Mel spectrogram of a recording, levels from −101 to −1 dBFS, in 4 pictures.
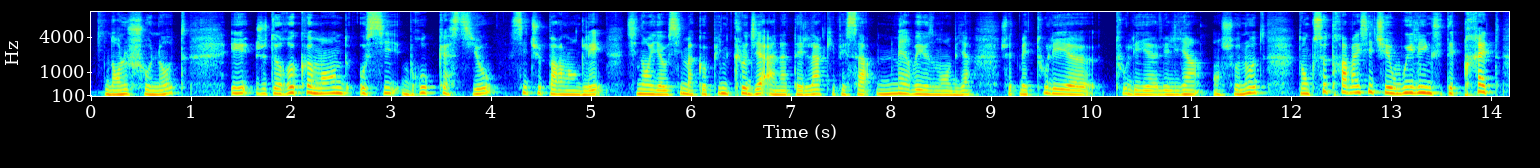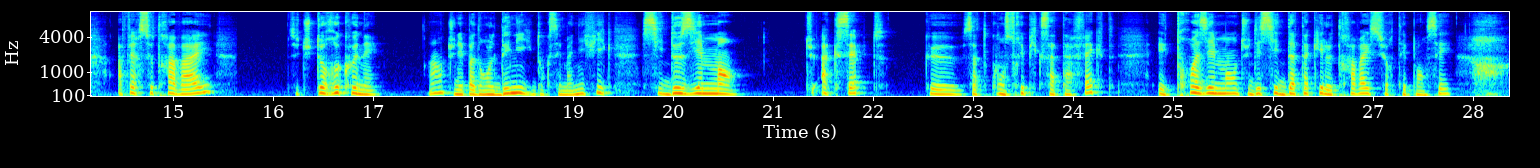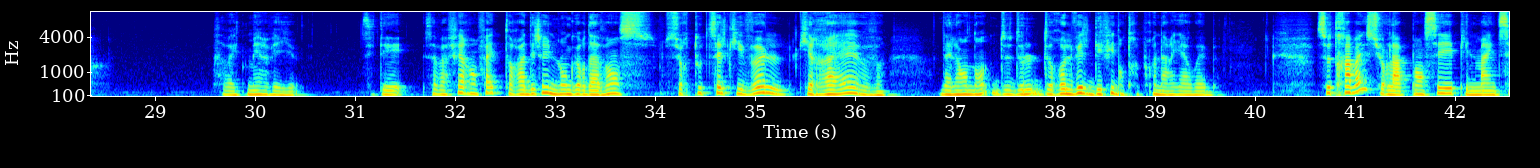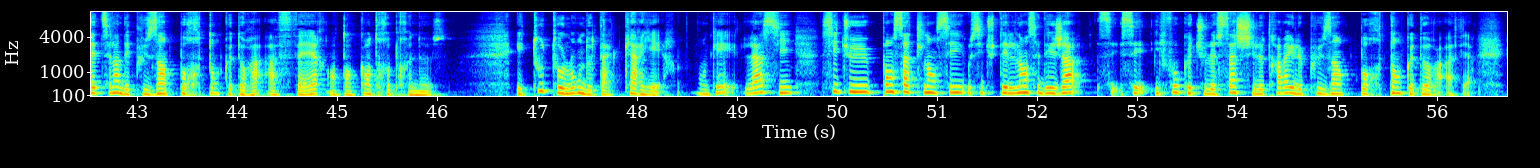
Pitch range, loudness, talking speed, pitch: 155-210 Hz, -33 LUFS, 200 wpm, 180 Hz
